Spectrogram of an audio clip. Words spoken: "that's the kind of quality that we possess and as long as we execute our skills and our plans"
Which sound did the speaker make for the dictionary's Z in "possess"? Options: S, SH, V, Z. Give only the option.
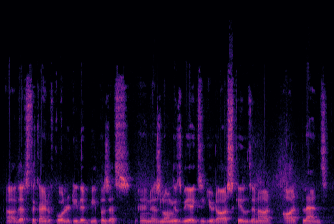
Z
